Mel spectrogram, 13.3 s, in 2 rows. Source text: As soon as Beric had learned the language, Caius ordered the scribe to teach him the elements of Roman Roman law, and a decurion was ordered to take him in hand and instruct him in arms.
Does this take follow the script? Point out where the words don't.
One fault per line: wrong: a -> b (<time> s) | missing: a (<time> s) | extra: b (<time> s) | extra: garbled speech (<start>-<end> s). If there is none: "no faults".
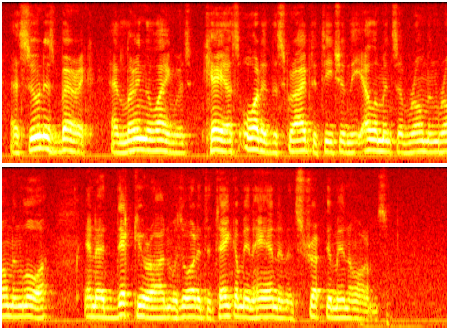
no faults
